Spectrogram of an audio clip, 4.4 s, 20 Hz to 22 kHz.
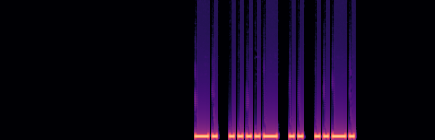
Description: Morse code, heard as a keyed tone, about 28 wpm, 700 Hz. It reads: N4IF
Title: USA Call Signs - 4 Characters - Repeated 2x - 28wpm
